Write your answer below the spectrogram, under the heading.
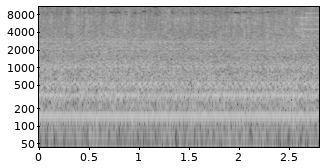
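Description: A steady, droning engine-like rumble with a constant low hum, continuous, with no voices present.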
